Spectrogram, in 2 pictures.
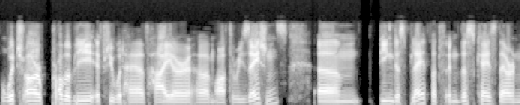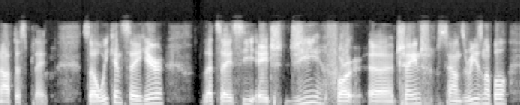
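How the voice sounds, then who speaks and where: A man's voice: medium pitch, unhurried, pushed and bright, clear, resonant tone, dry recording, highs cut off. German-accented man presenting, hesitant. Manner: hesitant, many ums and restarts. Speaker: security consultant presenting a demo. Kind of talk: webinar presentation with screen share.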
